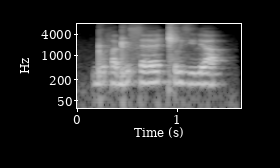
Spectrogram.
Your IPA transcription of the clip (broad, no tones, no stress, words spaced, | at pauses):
ɖofaɖɯ sɛː ǁɯ zʲɯlʲa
